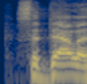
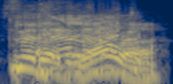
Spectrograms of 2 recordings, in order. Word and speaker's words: Nadella: Sadella said. Sadella. When he said, Nadella.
